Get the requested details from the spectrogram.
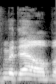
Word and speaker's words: Medel: I'm like, "Oh, it's Medel," but I just say metal, or no, I just say like whatever to fuck with them.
